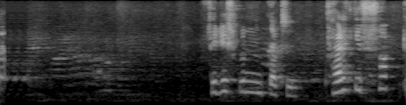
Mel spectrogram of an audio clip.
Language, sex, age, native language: Icelandic, male, 9, Icelandic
